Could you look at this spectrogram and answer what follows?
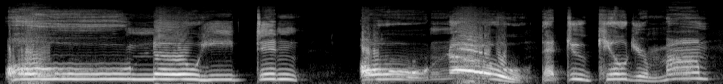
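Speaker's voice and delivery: very high, loud gasping disbelief, slowing at the end; shocked disbelief. Retold or imitated. Narrator hearing the accusation at the guard shack, stunned high cry. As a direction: gasp it out like you can't believe your ears. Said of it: "I was completely shocked".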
